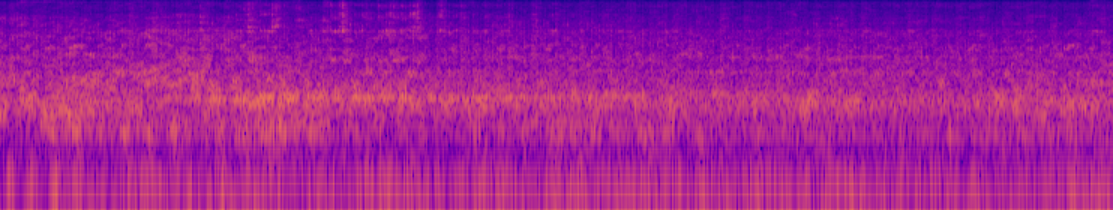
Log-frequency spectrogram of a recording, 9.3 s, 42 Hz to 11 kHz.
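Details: 1983 Kenworth cab-over, Cat A-model diesel, after setting injection pump timing and overhead; heavy diesel at steady even idle with faint blow-by hiss on top, no knocks or misses; owner expected the little blow-by; sounds healthy.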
